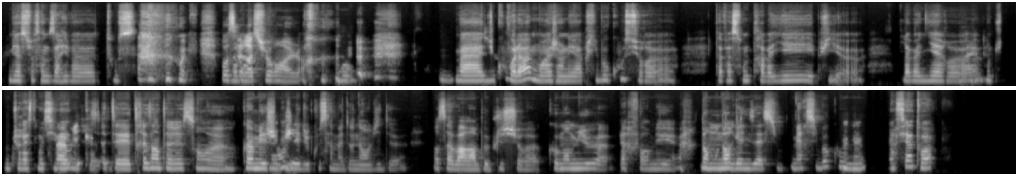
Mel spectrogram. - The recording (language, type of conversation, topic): French, unstructured, Comment organiser son temps pour mieux étudier ?
- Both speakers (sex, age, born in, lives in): female, 25-29, France, France; female, 30-34, France, France
- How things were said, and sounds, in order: laughing while speaking: "Ouais"; other background noise; laugh; chuckle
